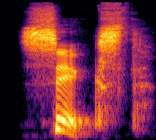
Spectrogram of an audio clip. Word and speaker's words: sixth: fifth floor don't you sixth sixth sixth so sixth refers to the number six of something this is a really good word to practice some pronunciation slow down that six that middle part there the sixth book from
